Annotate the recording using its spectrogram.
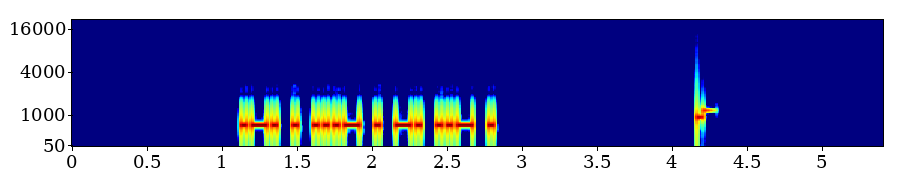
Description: Morse code, heard as a keyed tone, about 34 wpm, 700 Hz. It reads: REVENUE
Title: Top 1501-1750 Words 35wpm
